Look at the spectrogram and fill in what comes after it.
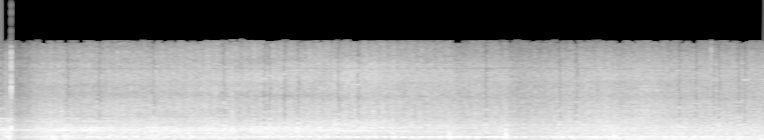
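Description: Passenger coaches rolling slowly past at close range: a steady rumble of wheels on the rails with a few light clicks over rail joints and a faint steady whine through the middle.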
